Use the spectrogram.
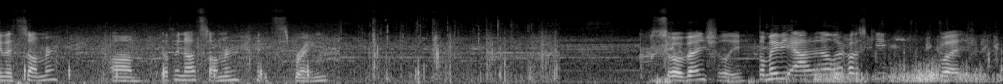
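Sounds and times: footsteps on gravel: 0:00.0 - 0:05.7.

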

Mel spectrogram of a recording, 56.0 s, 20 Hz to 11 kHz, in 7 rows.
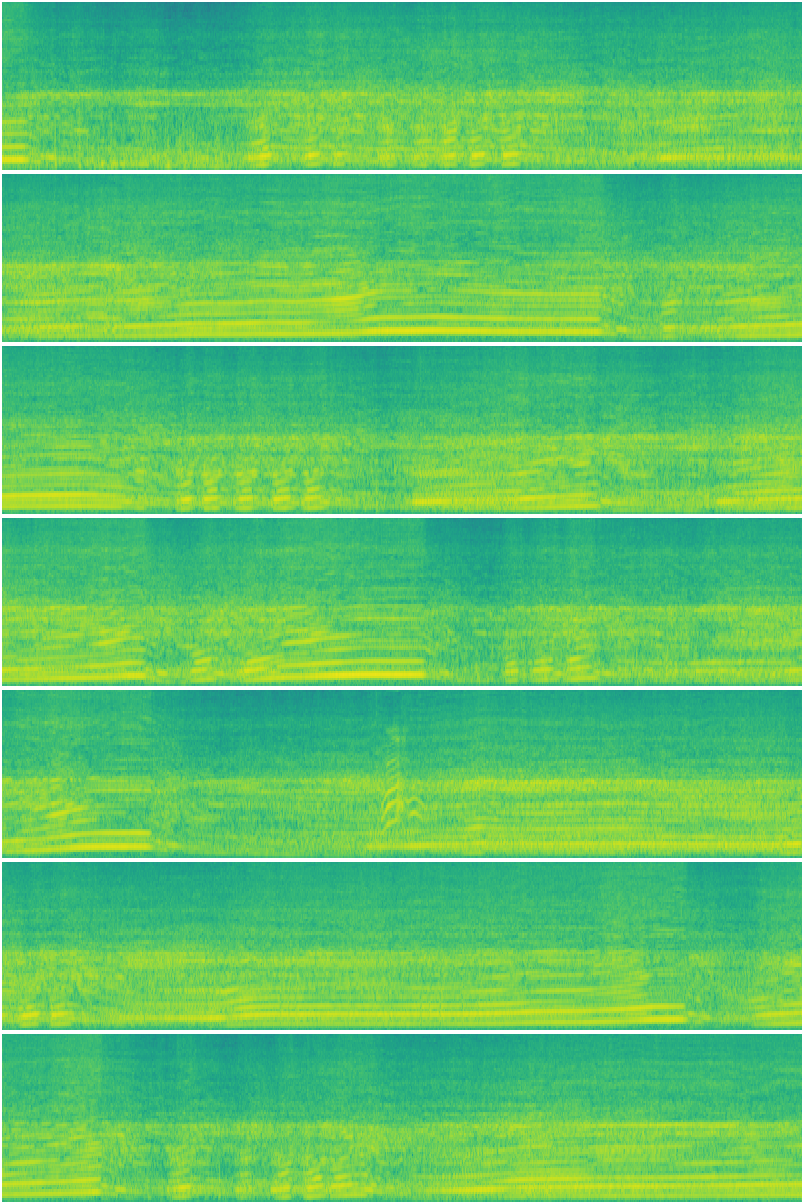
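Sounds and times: snowmobile engine revving: 0:00.0 - 0:56.0.

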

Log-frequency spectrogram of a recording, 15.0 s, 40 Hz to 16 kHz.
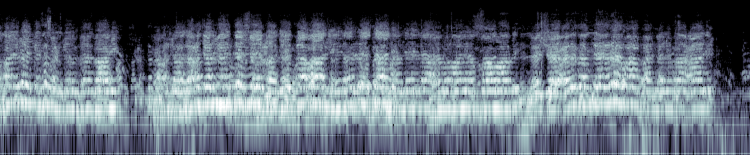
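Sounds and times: men chanting in unison: 0:00.0 - 0:14.4.

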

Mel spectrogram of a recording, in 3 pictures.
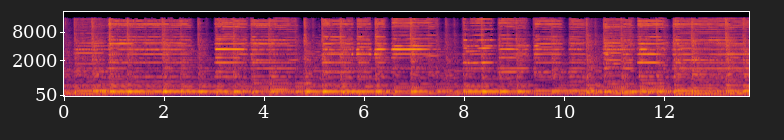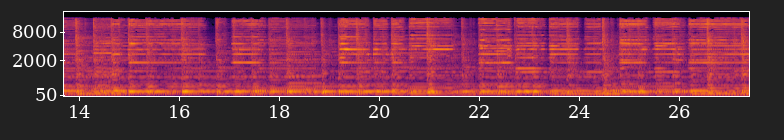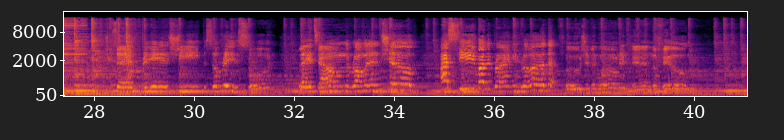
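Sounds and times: harmonica melody: 0:00.0 - 0:29.7, 0:31.6 - 0:37.3
acoustic guitar accompaniment: 0:00.0 - 0:41.0.

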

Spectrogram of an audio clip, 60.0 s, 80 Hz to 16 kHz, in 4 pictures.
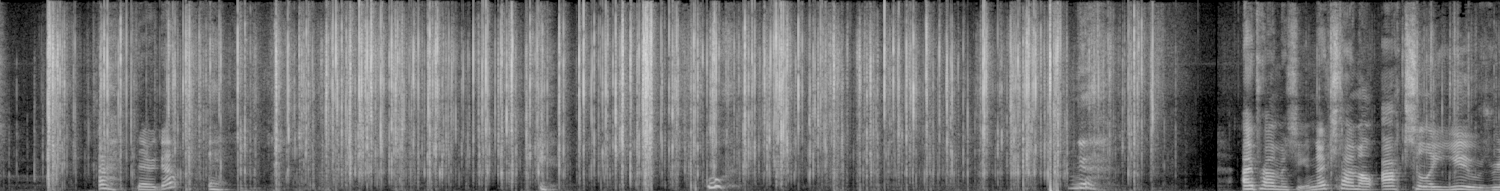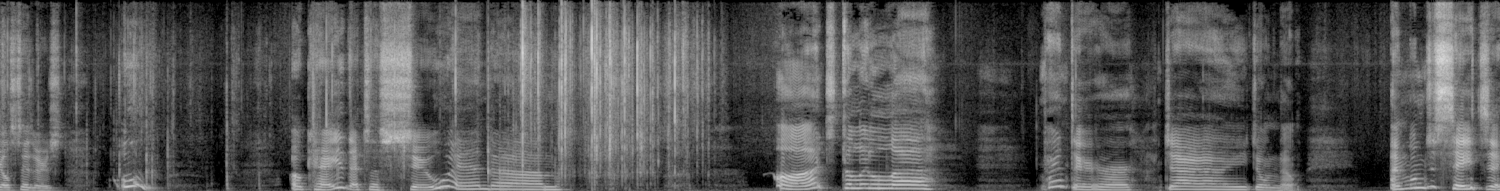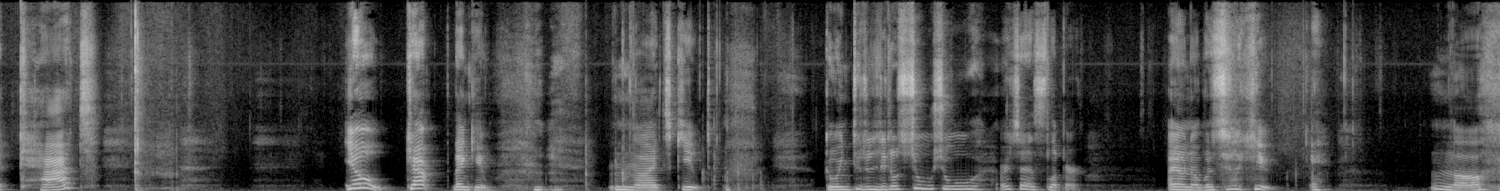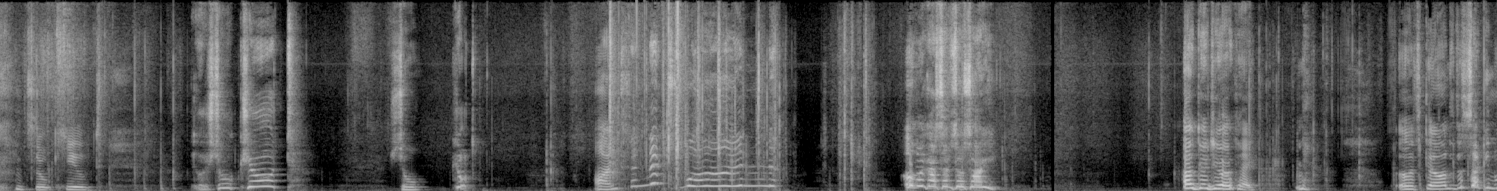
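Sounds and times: foil packet crinkling and tearing: 0:00.0 - 0:11.9, 0:13.2 - 0:17.7, 0:19.5 - 0:22.3, 0:51.0 - 0:55.4, 0:56.5 - 0:59.9.

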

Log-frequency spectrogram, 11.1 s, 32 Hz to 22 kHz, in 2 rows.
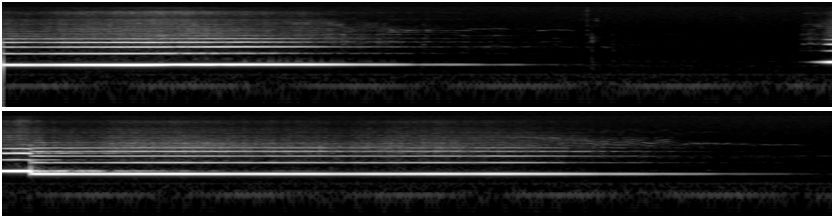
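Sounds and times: flute holding a long note: 0:00.0 - 0:03.1, 0:05.4 - 0:10.2.

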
